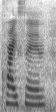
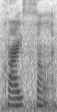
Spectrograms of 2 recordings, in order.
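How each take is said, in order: First: The name ends with a short 'sen' syllable. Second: The name ends with a clear 'son' syllable. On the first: The speaker calls it wrong. "or they call him Christen" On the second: The speaker calls it right. "The way I'm pronouncing it is the way that his name is spelled"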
